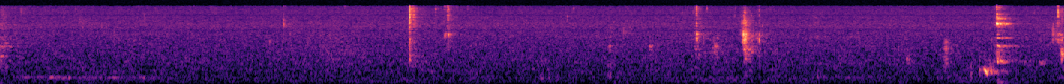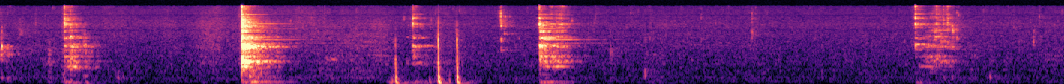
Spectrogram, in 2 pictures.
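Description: Quiet eating sounds: a fork clicking and scraping against a plate as spaghetti is twirled up, with chewing in between. The loudest clatter comes about nine seconds in, followed by a few dull thumps and clicks.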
